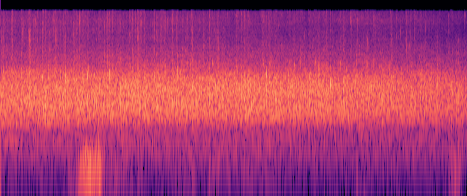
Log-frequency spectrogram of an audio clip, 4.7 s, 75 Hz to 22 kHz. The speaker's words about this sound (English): And I also have one final surprise source, which is 10 years of JSConf EU talk proposals. 10 years, my goodness, that is so much work. Can we have another round of applause for 10 years?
